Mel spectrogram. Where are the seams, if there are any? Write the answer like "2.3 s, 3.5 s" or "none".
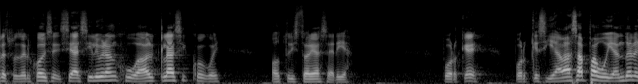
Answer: none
